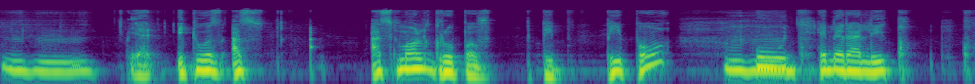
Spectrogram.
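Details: Adult man who stammers, which he says is genetic, inherited from his mother, and at times acute; word and part-phrase repetitions heard; stuttering.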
